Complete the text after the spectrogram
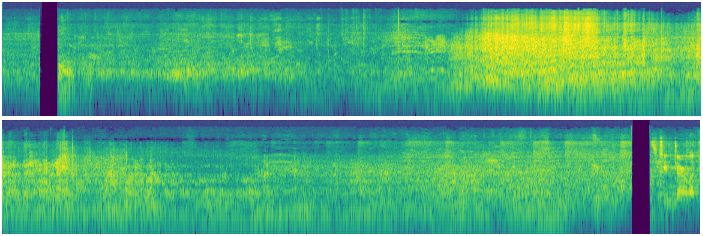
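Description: A jet engine roars overhead, swelling loudly as the jet passes and then fading into a distant rumble.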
